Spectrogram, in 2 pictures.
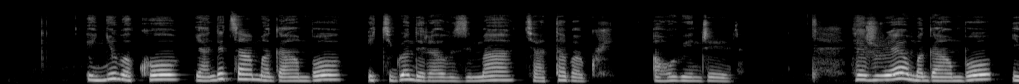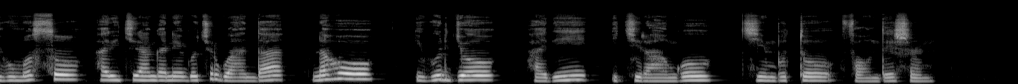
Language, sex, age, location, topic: Kinyarwanda, female, 18-24, Kigali, health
